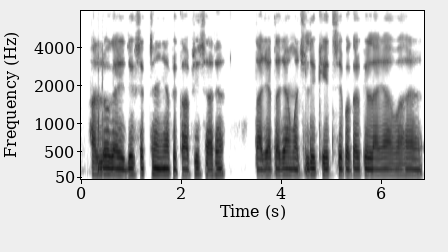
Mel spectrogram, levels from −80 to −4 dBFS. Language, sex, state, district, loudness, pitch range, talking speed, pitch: Hindi, male, Chhattisgarh, Raigarh, -15 LUFS, 95-105 Hz, 155 wpm, 100 Hz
